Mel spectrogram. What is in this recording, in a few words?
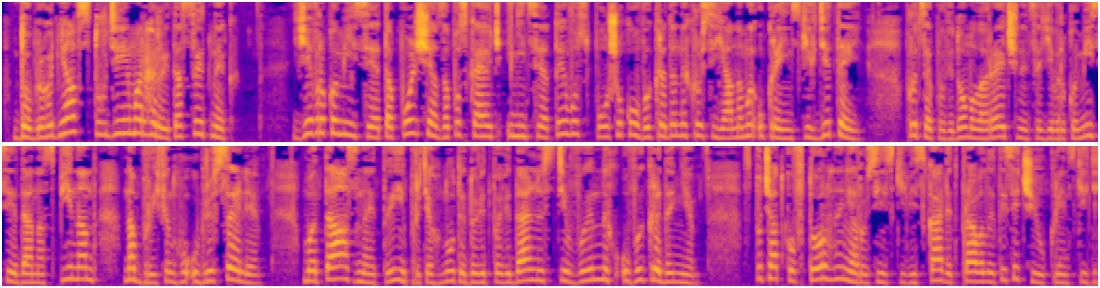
Ukrainian Evening News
